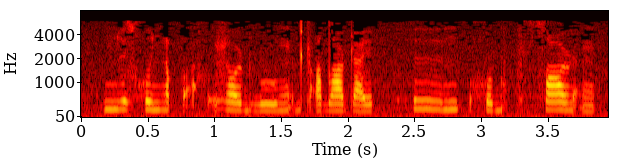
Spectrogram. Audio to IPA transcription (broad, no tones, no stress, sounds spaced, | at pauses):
ɲ ɨː z χʷ i ɲ ɛ qʷ a̰ h o̰ ɮ ɔ o̯ ɖʱ uː ŋ a̰ d ʈ a̰ o̯ dˤ ɨ o̯ ʈ a e̯ | h ɨː ŋ | χʷ ɨ ɡ ṵ p ṵ ç sˤ ɨː o̯ ɳ a̰ ŋ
